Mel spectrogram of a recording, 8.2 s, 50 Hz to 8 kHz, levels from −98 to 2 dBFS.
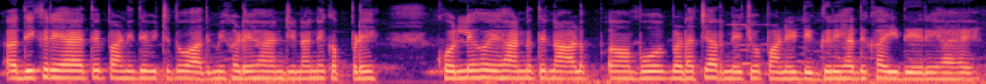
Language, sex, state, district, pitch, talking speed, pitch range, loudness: Punjabi, female, Punjab, Fazilka, 195 Hz, 225 wpm, 190-205 Hz, -15 LUFS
